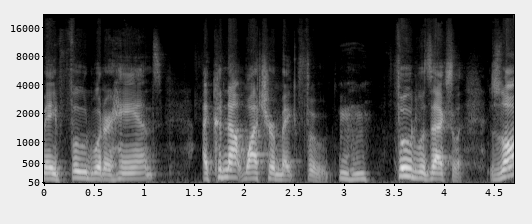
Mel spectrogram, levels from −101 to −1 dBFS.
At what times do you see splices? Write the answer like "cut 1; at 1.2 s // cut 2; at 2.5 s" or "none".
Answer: cut 1; at 3.3 s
